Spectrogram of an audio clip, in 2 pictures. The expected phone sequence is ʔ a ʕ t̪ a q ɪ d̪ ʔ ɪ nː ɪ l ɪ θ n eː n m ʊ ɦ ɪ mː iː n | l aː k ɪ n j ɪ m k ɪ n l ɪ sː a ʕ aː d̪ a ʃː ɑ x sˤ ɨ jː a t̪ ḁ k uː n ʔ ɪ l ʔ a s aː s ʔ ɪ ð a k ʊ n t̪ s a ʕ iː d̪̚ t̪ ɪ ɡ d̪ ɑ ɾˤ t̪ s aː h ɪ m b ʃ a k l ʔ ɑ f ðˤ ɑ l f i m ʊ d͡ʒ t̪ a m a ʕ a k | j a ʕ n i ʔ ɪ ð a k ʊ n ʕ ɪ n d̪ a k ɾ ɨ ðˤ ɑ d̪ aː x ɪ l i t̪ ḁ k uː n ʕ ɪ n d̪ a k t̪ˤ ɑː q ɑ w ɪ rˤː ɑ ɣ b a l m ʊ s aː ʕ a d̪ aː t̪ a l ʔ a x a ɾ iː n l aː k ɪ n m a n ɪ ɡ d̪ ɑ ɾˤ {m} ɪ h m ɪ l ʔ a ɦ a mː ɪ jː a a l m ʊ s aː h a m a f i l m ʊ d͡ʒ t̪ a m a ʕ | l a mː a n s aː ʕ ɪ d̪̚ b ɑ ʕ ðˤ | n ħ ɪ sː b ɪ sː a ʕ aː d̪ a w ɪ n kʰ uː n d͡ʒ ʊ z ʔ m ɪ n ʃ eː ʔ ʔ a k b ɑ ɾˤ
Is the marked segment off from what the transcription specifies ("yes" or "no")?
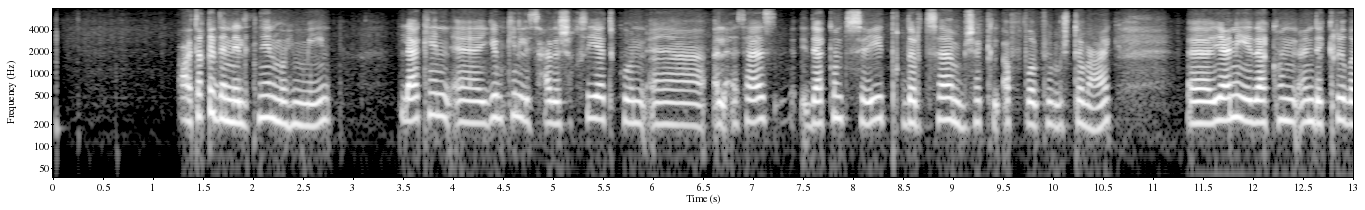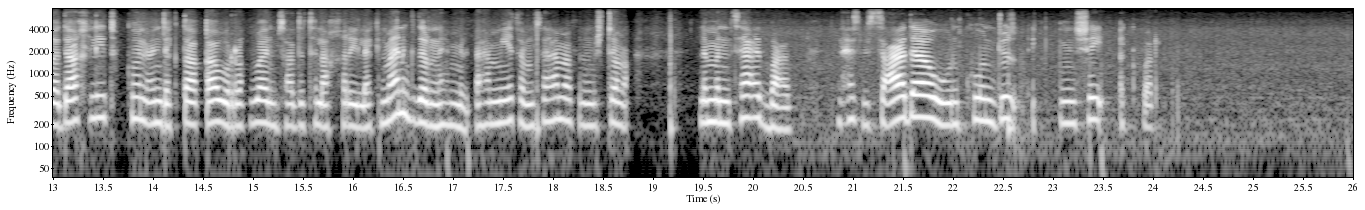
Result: yes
